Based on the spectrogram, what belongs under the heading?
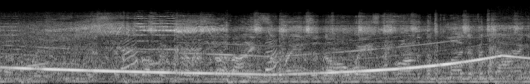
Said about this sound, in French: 8 mars, place Royale à Nantes. Il est 16h, il fait beau, la place est remplie. On croise des pancartes, des paillettes, des sourires. L'alarme d'un mégaphone retentit.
